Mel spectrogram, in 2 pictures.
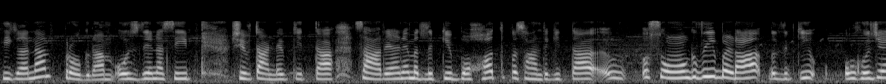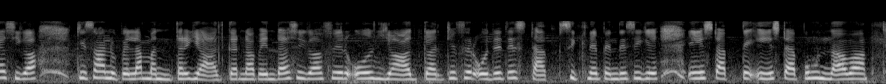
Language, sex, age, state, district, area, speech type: Punjabi, female, 18-30, Punjab, Tarn Taran, urban, spontaneous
